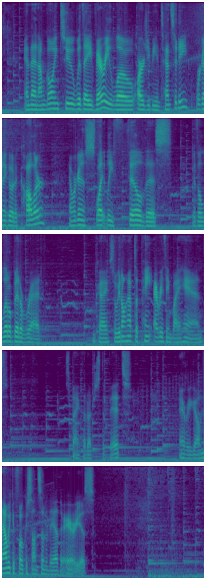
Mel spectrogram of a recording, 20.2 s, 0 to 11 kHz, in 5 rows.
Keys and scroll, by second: 0.4 space.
